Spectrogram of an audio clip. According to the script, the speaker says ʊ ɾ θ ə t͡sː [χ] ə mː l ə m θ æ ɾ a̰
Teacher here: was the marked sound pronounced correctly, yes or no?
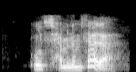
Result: no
